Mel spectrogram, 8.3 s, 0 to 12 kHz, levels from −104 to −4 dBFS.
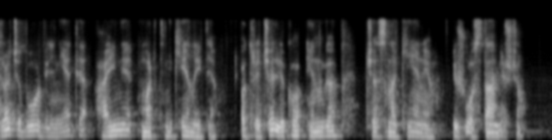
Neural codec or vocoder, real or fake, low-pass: codec, 16 kHz, 4 kbps, X-Codec, HuBERT features, trained on general audio; fake; 7.2 kHz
